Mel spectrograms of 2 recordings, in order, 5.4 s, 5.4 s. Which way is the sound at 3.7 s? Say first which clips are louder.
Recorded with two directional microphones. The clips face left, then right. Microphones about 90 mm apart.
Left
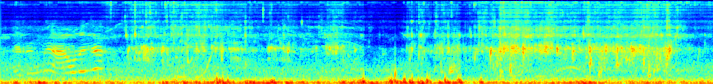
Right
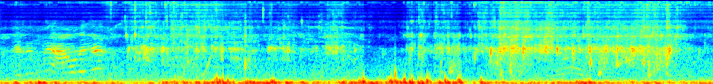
Left 1 dB; centre (ahead or behind).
